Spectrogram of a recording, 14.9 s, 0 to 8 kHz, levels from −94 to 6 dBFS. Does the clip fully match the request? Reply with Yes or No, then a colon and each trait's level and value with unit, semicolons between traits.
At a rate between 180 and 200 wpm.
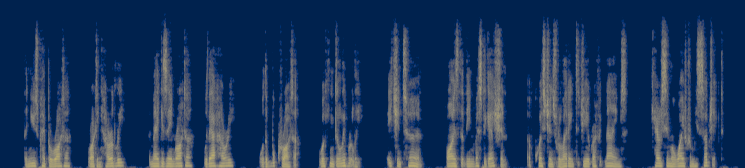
No: average, 140 wpm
